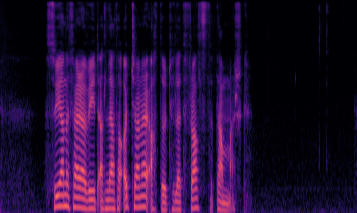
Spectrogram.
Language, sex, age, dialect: Faroese, male, 15-35, Norðurstreymoy/Eysturoy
